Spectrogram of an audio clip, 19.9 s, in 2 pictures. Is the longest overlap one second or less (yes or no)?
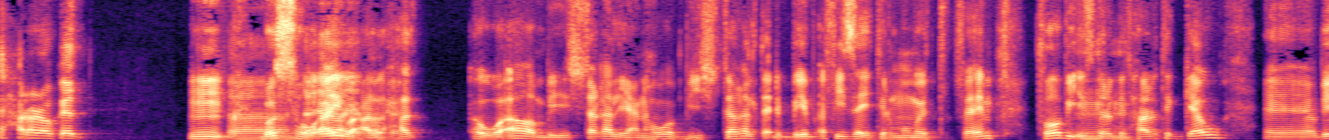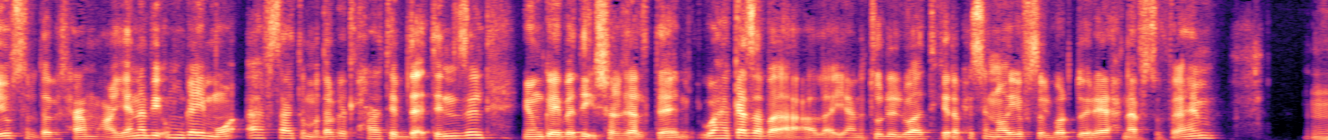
no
